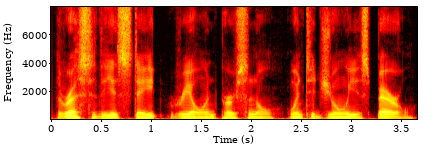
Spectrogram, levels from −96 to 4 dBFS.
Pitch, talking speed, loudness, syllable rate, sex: 95 Hz, 195 wpm, -20 LUFS, 5.3 syllables/s, male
